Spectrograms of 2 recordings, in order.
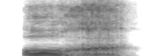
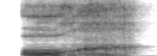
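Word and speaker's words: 'och: People ask me sometimes, how do I pronounce a stop at the beginning of a word? I haven't said anything. What do? The secret is you just close your throat.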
